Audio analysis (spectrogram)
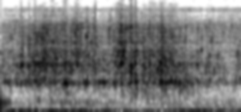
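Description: Strong water current rushes past underwater while spearfishing in the Philippines, a steady, loud, churning wash with a low rumble and no break.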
